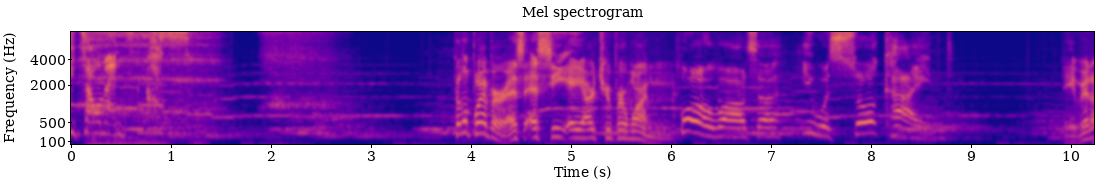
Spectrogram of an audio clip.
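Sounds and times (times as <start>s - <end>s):
speech: 0.0s - 1.1s, 3.8s - 8.9s, 9.9s - 10.2s
snoring: 0.6s - 2.9s.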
